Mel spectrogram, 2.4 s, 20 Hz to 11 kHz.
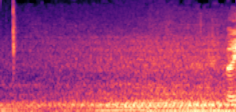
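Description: A 6th gen Chevrolet Camaro engine rumbles steadily, building slightly in loudness as the car pulls away, with a deep low growl throughout and a brief high click near the start.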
